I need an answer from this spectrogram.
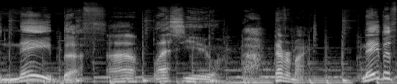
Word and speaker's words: Naboth: You mean Naboth? Yeah, that's what I said. Mayberf. I think you're saying it wrong. His name was Naboth.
